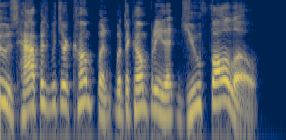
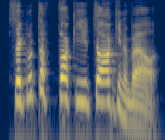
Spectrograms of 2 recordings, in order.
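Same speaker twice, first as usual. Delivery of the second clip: normal talking voice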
